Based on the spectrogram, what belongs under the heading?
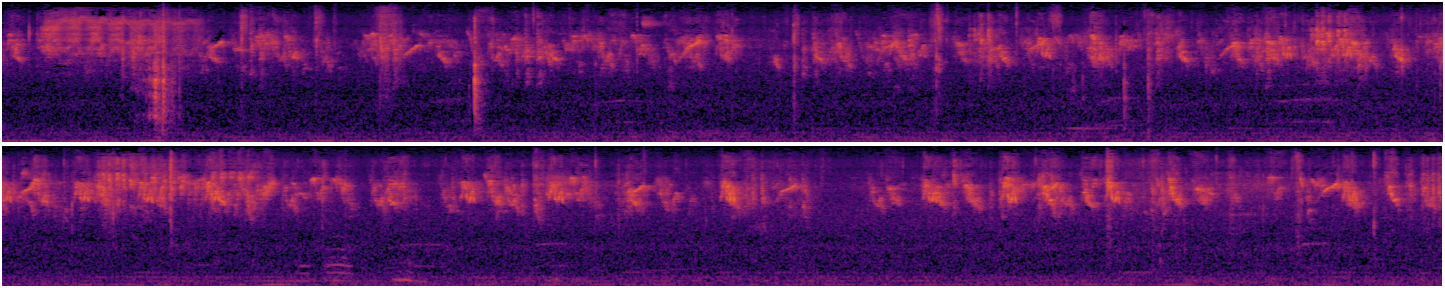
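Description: Many small birds chirping continuously, over a steady low hum.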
